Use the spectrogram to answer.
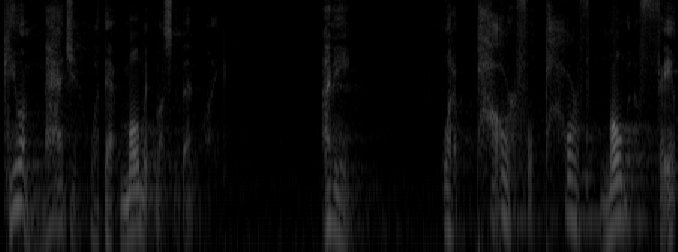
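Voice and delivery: hushed whisper. Real, not acted. Preacher whispers to the congregation about failure. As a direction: breathe it out as a whisper. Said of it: "whispered reflection on failure".

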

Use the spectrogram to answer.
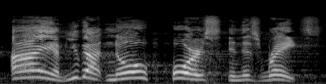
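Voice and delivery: high, loud, indignant outburst; angry shout. Acted. Car owner confronting the driver who rammed him, angry shout.

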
